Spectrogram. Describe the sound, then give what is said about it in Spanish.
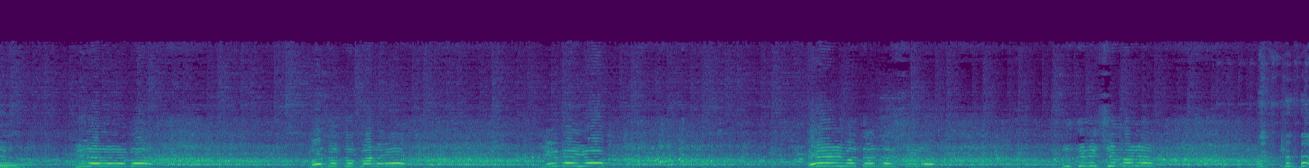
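A flock of turkeys gobbles in repeated bursts, roughly every two to three seconds, their warbling calls overlapping loudly over a steady background murmur. “¡Hey, este sujeto ya se siente realizado al escuchar que sus palabras hacen eco, al sentir que su discurso o informe tienen el apoyo popular, aunque solo sea una multitud de guajolotes o chompipes.”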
